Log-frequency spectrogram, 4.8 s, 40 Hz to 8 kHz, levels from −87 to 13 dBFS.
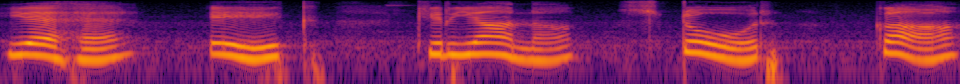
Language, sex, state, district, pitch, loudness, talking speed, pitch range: Hindi, female, Haryana, Rohtak, 235 Hz, -15 LUFS, 60 wpm, 200-265 Hz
